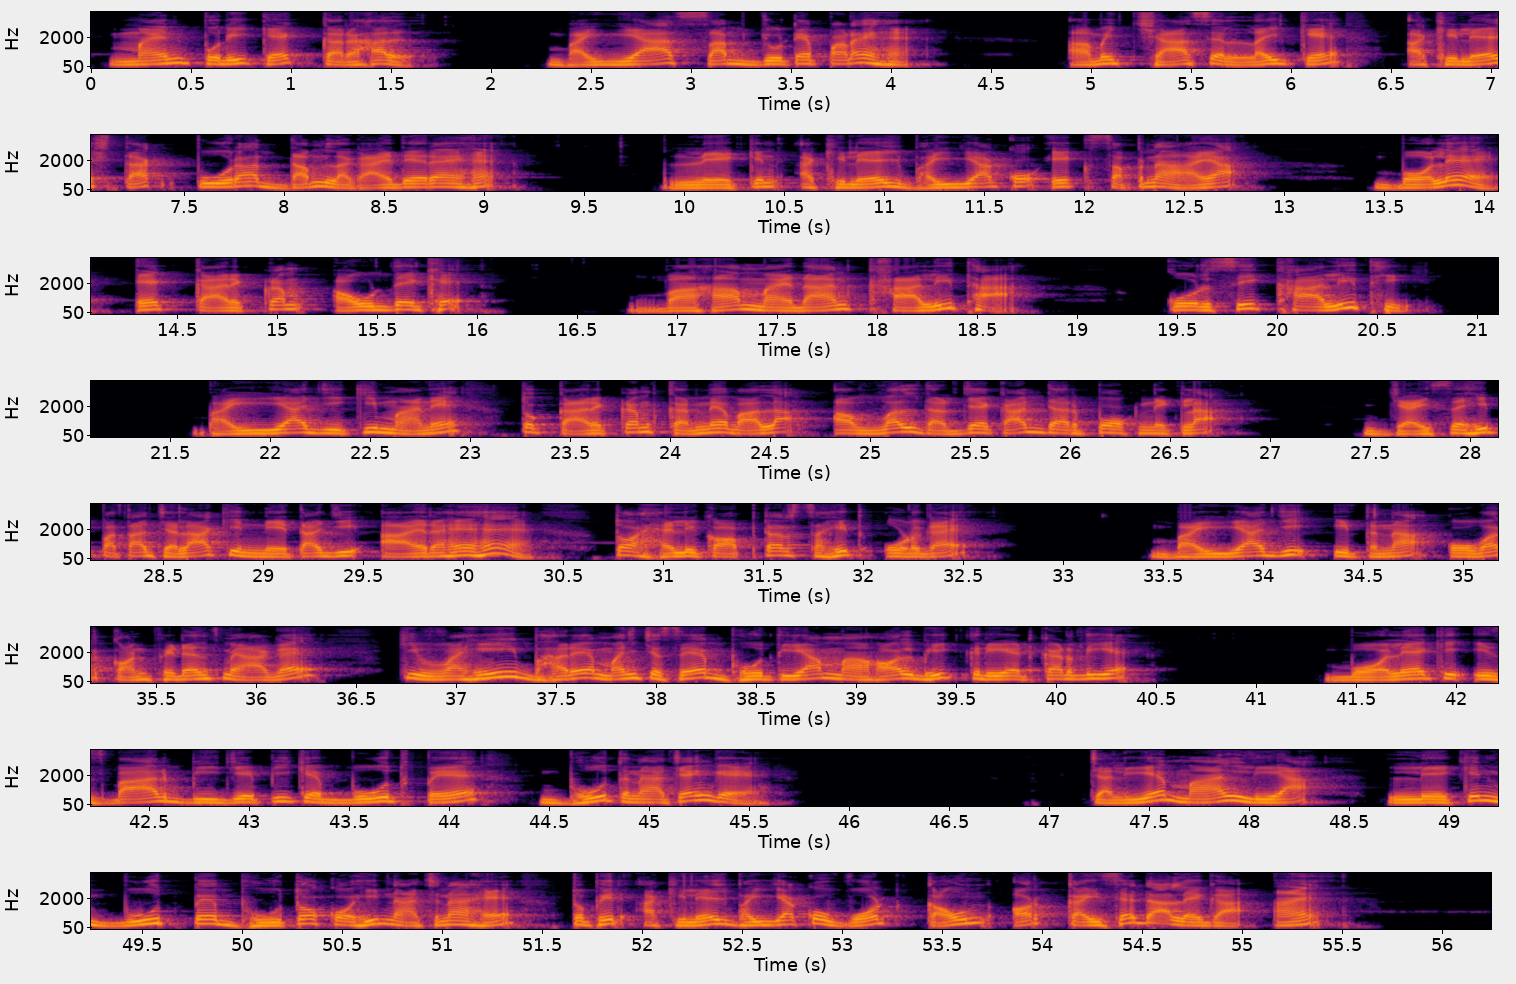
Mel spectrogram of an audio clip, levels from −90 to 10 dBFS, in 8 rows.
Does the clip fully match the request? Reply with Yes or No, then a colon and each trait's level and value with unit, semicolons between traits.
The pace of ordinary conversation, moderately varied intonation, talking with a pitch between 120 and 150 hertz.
Yes: average, 125 wpm; average, 4.8 semitones; medium, 140 Hz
